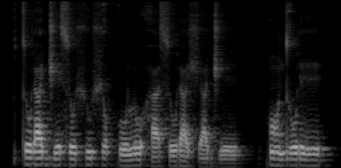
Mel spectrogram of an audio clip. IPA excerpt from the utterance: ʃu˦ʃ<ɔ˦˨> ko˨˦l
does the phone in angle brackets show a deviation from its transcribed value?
no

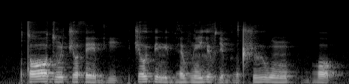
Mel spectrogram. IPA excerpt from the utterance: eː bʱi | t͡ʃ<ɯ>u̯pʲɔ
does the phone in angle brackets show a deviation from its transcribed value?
yes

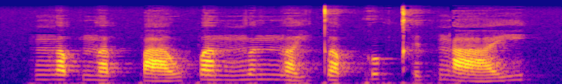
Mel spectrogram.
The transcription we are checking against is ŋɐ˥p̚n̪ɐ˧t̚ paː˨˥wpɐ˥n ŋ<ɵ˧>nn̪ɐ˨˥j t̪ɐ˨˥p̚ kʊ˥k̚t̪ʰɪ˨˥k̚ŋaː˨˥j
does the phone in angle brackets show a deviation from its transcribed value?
yes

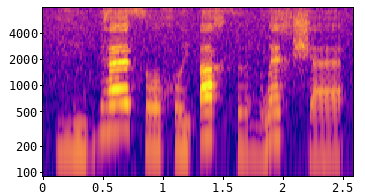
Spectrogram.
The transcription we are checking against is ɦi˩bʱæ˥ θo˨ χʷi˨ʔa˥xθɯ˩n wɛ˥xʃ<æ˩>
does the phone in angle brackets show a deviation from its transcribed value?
no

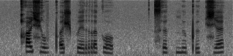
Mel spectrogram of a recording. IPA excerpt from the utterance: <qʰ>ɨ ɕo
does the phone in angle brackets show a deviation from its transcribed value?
no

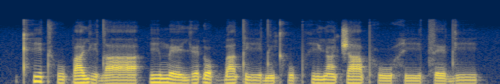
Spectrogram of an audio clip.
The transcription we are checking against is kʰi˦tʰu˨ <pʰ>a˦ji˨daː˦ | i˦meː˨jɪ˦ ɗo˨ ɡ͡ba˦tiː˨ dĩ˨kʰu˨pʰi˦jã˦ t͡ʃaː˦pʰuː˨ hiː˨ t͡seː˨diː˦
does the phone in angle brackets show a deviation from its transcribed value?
yes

